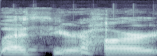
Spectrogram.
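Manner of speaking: mock sweet tone, said smiling. Imitating an older Southern lady saying it: imitating a remark said with a smile. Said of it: "they say it with a smile too".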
